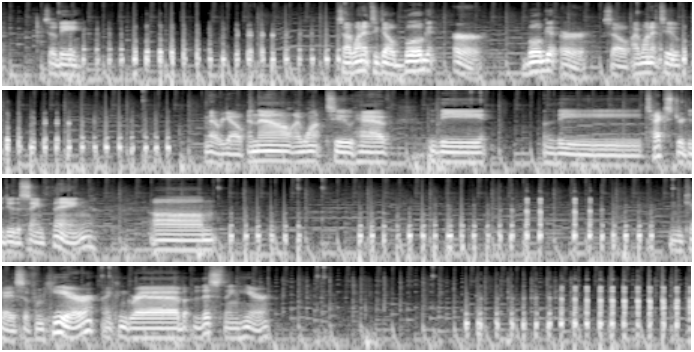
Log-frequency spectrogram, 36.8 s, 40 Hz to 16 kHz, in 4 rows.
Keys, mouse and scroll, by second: 0.9-4.9 drag, 8.6-11.4 drag, 15.0 ctrl+Tab, 15.9 right click, 17.5-18.3 scroll down 15, 21.5-22.6 drag, 23.2-27.6 drag, 29.3 click, 32.0 click, 33.8-36.7 drag.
